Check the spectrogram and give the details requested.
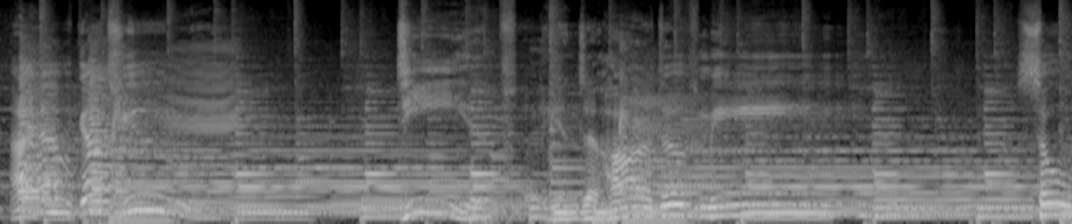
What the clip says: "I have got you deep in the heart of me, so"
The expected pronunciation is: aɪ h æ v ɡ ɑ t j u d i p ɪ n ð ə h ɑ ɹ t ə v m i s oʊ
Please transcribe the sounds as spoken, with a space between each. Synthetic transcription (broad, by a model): aɪ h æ v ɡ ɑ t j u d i ɪ n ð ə h ɑ ɹ t ə v m i s oʊ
